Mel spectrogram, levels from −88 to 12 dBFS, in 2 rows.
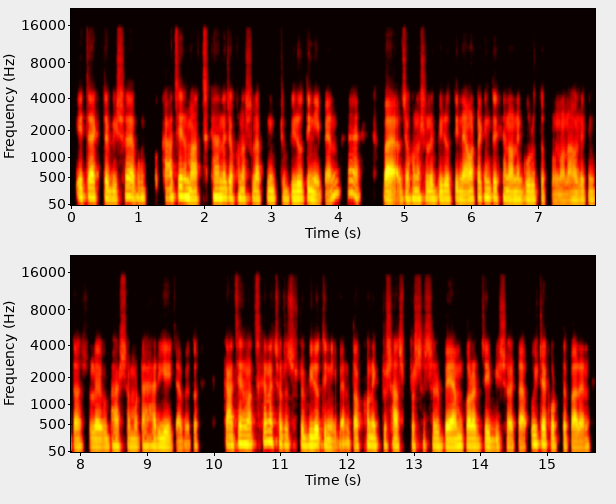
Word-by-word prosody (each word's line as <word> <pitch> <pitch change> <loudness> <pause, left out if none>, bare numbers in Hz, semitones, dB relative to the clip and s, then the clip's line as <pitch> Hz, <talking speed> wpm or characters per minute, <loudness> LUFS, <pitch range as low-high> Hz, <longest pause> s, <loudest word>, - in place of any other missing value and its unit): এইটা 145 +1 +2
একটা 140 0 -1
বিষয় 155 +7 0
এবং 135 - -3 0.2
ও - - -12
কাজের 150 +4 +2
মাঝখানে 140 +5 +1
যখন 130 +1 -3
আসলে 125 0 -3
আপনি 120 - -11
একটু 125 - -11
বিরতি 125 +2 +3
নিবেন, 105 - -3 0.2
হ্যাঁ? 210 -2 -2 0.4
বা - - +10 0.2
যখন 125 +1 0
আসলে 125 0 0
বিরতি 120 +2 +1
নেওয়াটা 120 +5 +2
কিন্তু 140 -1 0
এখানে 130 -3 -1
অনেক 115 0 +1
গুরুত্বপূর্ণ। 115 -4 -4
নাহলে 110 +1 -2
কিন্তু 110 -2 -4
আসলে 115 -1 -2
ও - - -3
ভারসাম্যটা 115 -1 -3
হারিয়েই 115 -2 +2
যাবে। - - -5
তো - - -4 0.5
কাজের 130 +4 +3
মাঝখানে 165 +6 +1
ছোট-ছোট 135 -1 -4
বিরতি 130 -1 +4
নিবেন। - - -4
তখন 120 +3 -1
একটু 130 - -14
শ্বাসপ্রশ্বাসের 120 +1 -3
ব্যায়াম 110 +1 +7
করার 115 -1 +4
যে 115 - +1
বিষয়টা 105 -1 -3 0.2
ওইটা 145 0 +3
করতে 115 -1 -2
পারেন। 100 0 +2
120 Hz, 175 wpm, -20 LUFS, 115-135 Hz, 0.5 s, বা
